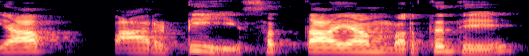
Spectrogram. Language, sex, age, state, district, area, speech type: Sanskrit, male, 18-30, Odisha, Puri, rural, spontaneous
